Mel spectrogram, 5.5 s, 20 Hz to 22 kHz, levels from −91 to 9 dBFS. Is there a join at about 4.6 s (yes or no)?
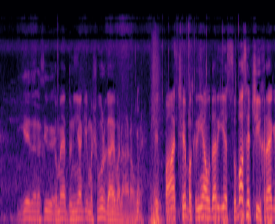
no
